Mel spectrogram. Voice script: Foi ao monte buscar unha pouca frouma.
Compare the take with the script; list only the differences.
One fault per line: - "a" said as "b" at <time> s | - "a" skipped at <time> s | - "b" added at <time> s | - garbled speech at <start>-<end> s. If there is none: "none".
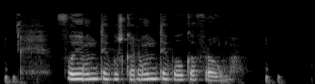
- "ao" skipped at 0.8 s
- "unha" said as "monte" at 1.4 s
